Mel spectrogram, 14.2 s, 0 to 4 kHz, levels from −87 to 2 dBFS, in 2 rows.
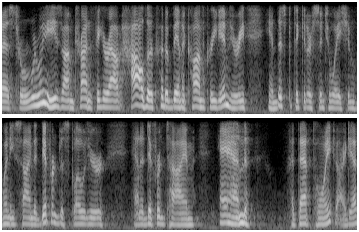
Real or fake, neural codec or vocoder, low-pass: fake; codec, 16 kHz, 1 kbps, FunCodec, trained on LibriTTS, 50 frames a second; 3.6 kHz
